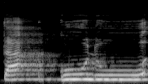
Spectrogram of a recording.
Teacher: تا کو حمزہ ساکن کے ساتھ ملا کر ادا کریں گے، تا حمزہ زبر تا جھٹکے کے ساتھ ادا کیا جائے گا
